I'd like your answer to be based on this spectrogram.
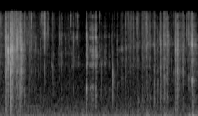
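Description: A metal blade scrapes along the surface of a solid white bar of soap held in the palm. It makes a quiet series of short, dry, crumbly scraping strokes that are bright and hissy, with almost no low end and little ring after each stroke.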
